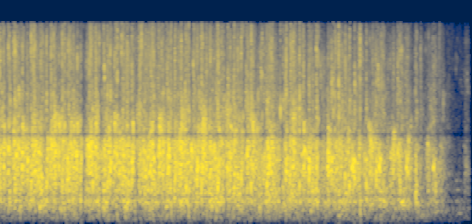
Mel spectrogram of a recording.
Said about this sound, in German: Ich denke, dafür und auch für das Interview können wir mal einmal klatschen, alle zusammen.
